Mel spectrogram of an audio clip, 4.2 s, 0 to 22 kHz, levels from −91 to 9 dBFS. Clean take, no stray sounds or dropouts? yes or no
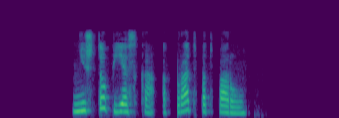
no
